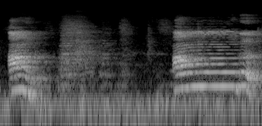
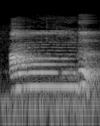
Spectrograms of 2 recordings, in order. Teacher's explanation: हमारी आवाज नाक में ही रह गई, बाहर नहीं आई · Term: अनुस्वार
